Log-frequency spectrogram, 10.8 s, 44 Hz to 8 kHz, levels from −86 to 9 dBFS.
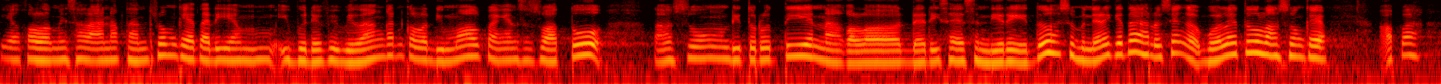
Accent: native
